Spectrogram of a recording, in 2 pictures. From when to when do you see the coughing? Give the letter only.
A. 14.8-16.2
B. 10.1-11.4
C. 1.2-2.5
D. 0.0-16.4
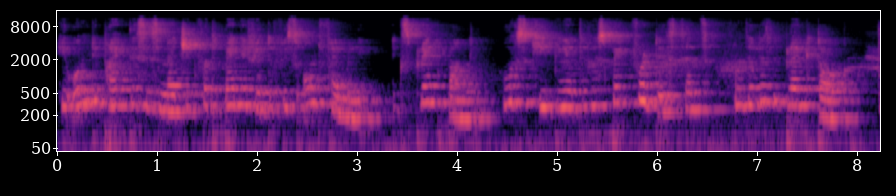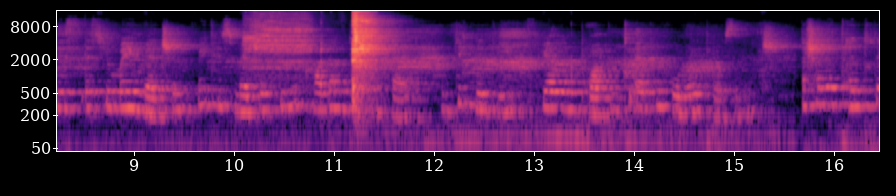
B.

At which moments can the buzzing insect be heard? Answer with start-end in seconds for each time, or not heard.
not heard.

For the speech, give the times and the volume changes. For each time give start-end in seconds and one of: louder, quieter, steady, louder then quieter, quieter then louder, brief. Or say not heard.
0.0-16.4 steady.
